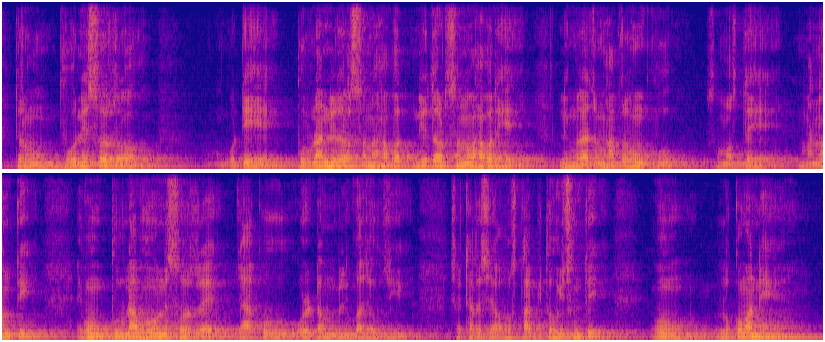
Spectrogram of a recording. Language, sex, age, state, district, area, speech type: Odia, male, 60+, Odisha, Khordha, rural, spontaneous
